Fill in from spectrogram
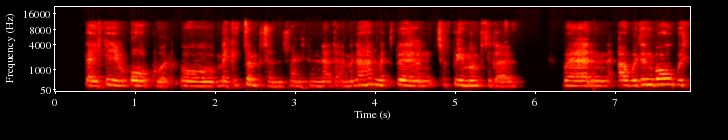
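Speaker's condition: Deafness; England deaf women's football team

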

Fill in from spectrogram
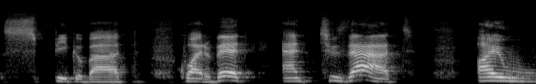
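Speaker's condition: Stutter; stutter since growing up in Lebanon, stutter taboo there, avoided speaking almost entirely when younger; stutters in all six spoken languages, gets stuck, disfluencies often misinterpreted by listeners; prolonged sounds

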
